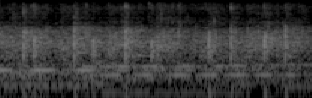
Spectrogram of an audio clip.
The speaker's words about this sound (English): Let's clap our hands to the Lord for that. Praise God.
